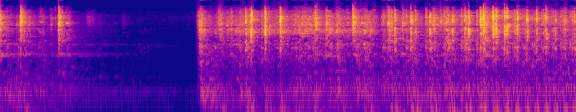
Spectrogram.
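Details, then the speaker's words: Ford diesel tractor after cold days outside, warmed overnight by a wood stove, glow plug used: brief crank dies, then rough, uneven chugging crank with rising roar as it struggles to catch; owner suspects gelled diesel. "we have been having some trouble getting this tractor started I think the diesel might have gelled up in there"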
